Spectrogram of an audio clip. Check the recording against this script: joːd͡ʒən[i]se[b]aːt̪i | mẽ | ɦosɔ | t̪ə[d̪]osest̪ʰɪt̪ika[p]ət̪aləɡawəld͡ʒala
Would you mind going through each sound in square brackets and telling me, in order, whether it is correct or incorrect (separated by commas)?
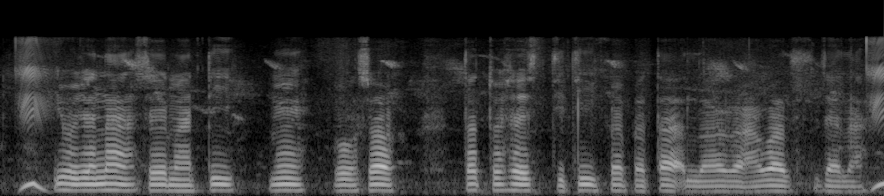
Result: incorrect, incorrect, incorrect, correct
